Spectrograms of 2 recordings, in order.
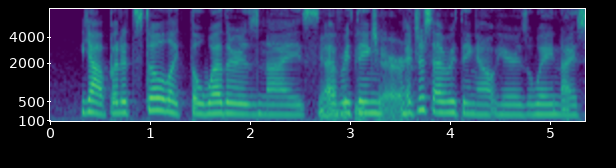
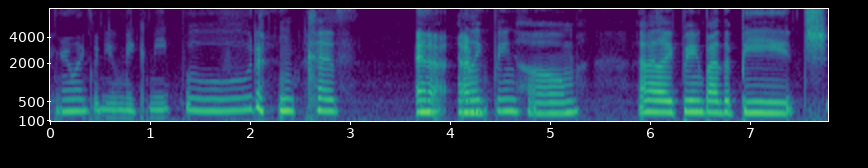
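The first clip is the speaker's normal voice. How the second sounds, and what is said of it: Childlike, baby-like voice. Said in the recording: “she sounds like a baby still a little bit.”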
